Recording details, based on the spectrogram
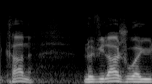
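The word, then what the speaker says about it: Craonne: Alors, j'ai rencontré il y a quelques années le maire de Crane, qui on dit Craon, pour ceux qui ne connaissent pas, mais à force d'y aller, il m'a appris à prononcer, c'est Crane.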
